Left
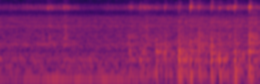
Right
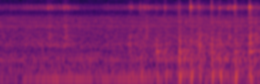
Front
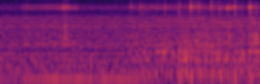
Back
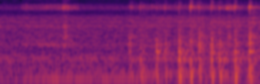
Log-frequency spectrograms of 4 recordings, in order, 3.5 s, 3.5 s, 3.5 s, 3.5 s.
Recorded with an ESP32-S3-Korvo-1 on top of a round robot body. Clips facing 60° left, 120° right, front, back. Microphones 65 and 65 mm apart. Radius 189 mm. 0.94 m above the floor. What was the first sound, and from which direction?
Typing on a keyboard, 120° left.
